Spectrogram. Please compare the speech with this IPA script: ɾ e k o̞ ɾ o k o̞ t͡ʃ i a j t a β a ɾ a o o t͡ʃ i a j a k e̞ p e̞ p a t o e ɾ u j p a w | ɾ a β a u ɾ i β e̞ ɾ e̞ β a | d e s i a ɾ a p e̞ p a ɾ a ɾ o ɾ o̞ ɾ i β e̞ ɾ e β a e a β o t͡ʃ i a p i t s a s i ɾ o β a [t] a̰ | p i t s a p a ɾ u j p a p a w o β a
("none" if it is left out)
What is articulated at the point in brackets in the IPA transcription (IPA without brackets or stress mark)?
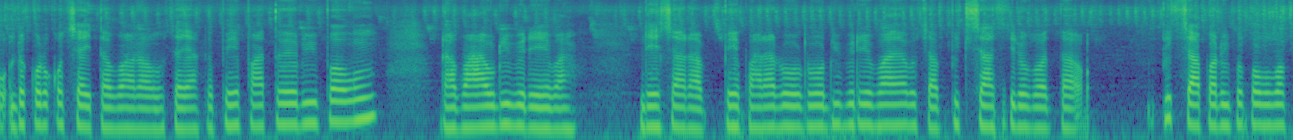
t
